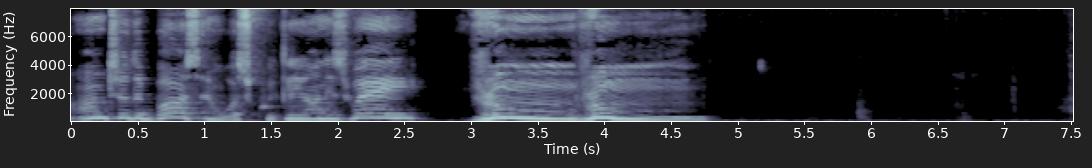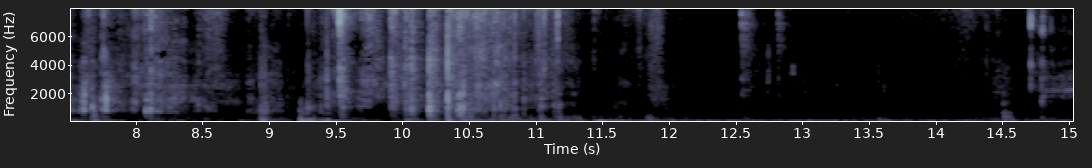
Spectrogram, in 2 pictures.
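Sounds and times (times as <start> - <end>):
book page turning: 7.0 - 12.0.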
